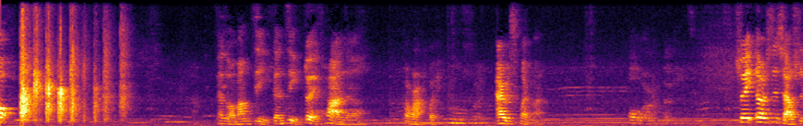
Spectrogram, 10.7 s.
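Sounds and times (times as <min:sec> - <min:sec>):
hand clapping: 0:00.2 - 0:01.9
speech: 0:03.0 - 0:07.4, 0:08.4 - 0:09.1, 0:09.8 - 0:10.7.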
